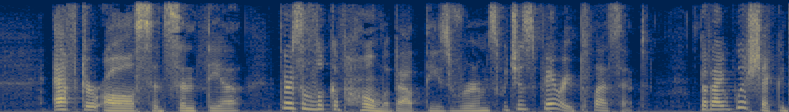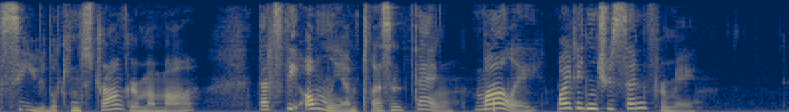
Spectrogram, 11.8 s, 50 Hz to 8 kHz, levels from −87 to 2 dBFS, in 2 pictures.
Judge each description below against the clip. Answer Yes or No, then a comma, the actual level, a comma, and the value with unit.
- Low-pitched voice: No, high, 205 Hz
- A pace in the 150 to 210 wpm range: Yes, average, 195 wpm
